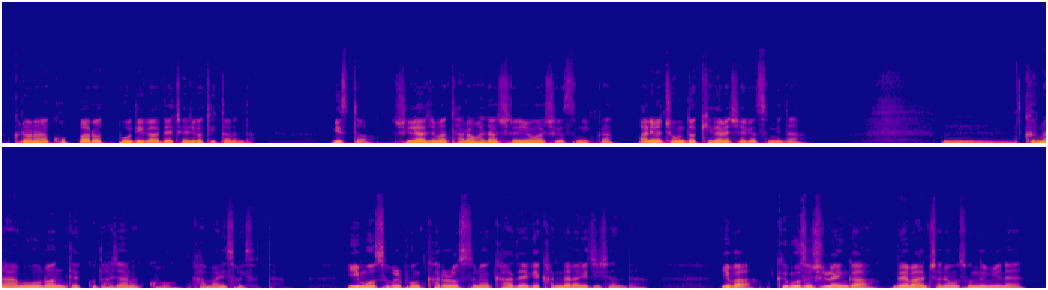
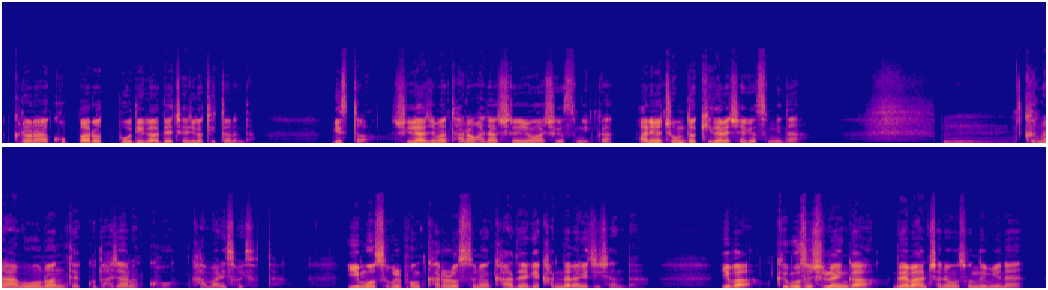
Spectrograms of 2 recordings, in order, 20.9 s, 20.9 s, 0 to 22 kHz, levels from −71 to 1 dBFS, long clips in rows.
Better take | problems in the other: first | thin; very; fading below 800 Hz

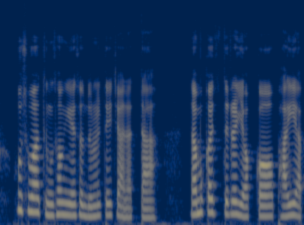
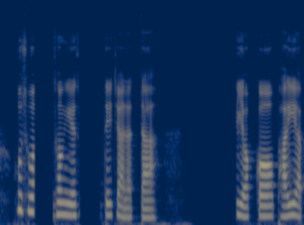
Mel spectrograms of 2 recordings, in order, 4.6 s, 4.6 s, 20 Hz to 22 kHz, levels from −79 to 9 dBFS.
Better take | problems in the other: first | audio cutting out; at 0.5 s, at 1 s and at 3 s for 0.5 s

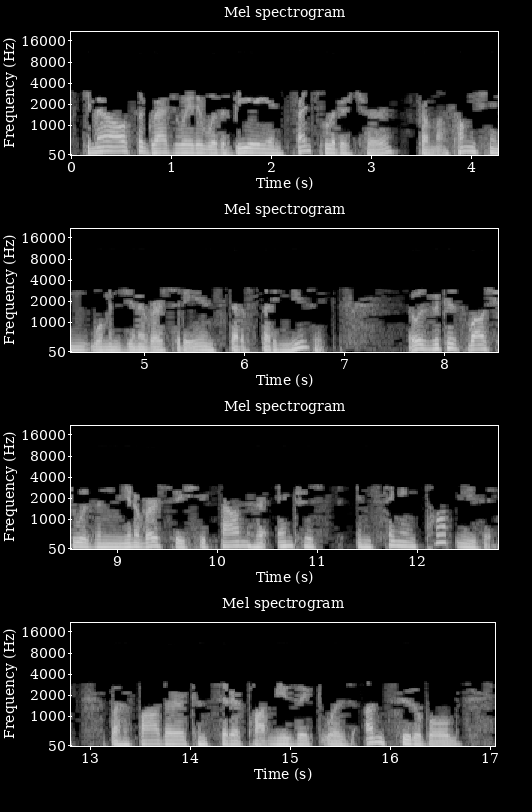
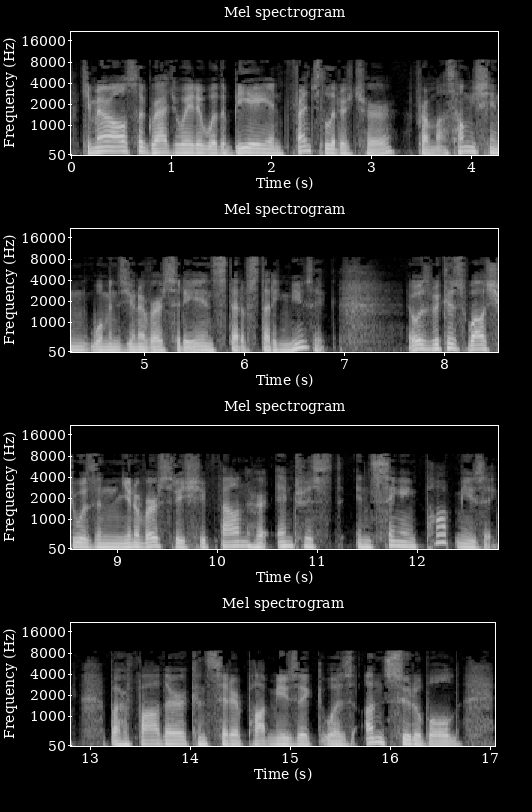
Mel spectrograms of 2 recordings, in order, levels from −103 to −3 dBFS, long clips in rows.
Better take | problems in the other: second | garbled, watery; badly; nothing above 3 kHz; slightly in the second

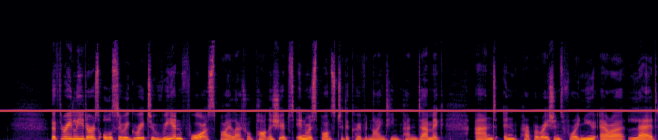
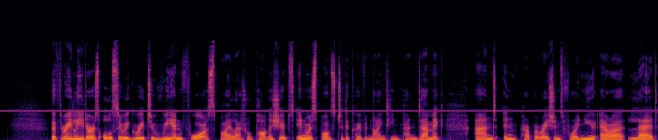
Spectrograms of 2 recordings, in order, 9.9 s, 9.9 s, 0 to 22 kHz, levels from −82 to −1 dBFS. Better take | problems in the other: second | high-pitched whine; loud; throughout; 4.5 kHz, 7 dB below the speech; faint in the second

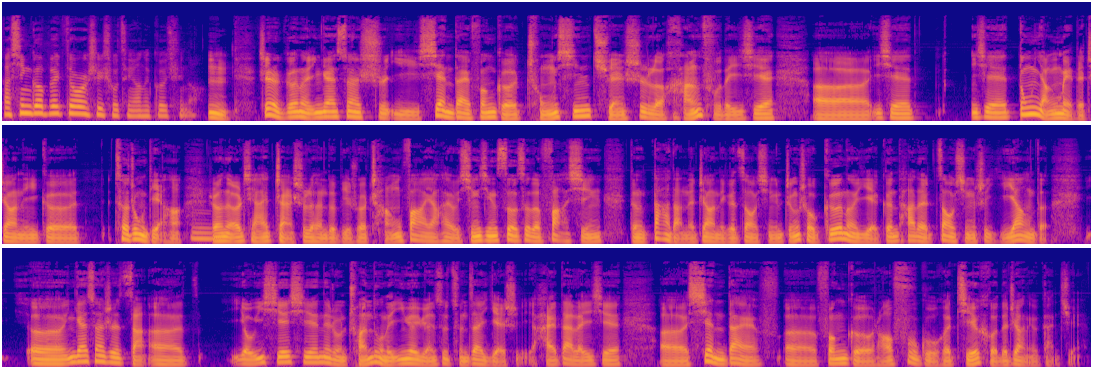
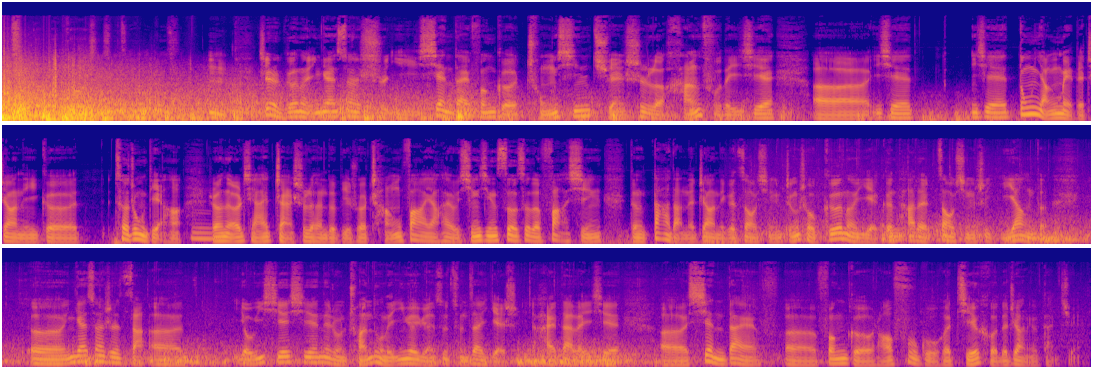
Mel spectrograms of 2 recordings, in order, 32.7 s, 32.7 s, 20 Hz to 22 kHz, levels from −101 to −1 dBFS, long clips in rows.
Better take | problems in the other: first | rain or running water; very loud; throughout; 5 dB above the speech

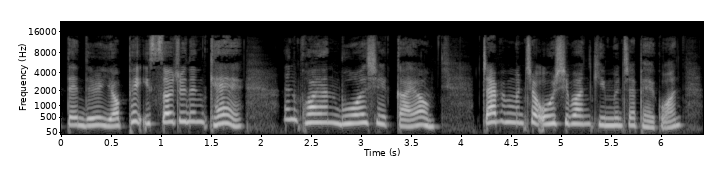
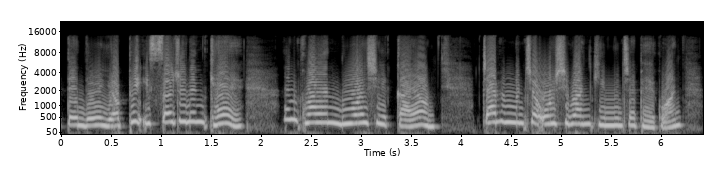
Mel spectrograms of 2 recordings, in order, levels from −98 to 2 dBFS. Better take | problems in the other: first | distortion; heavy; 6 dB below the speech

